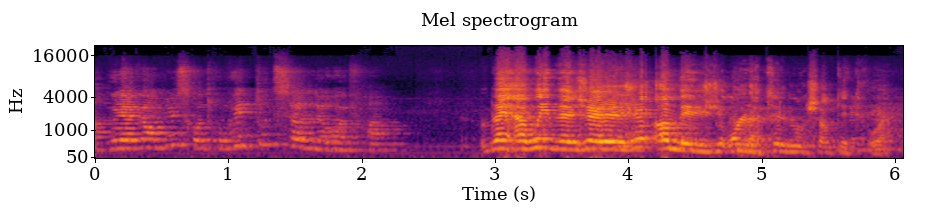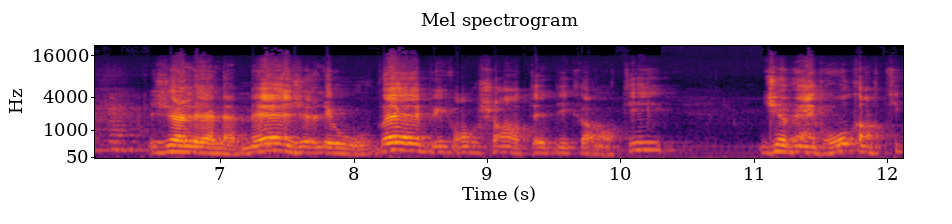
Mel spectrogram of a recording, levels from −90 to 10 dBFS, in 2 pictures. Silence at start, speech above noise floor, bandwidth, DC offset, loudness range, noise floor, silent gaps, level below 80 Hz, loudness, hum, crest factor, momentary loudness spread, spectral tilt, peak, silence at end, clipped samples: 0 s; 32 dB; over 20 kHz; under 0.1%; 10 LU; -48 dBFS; none; -52 dBFS; -13 LUFS; none; 16 dB; 19 LU; -1.5 dB/octave; 0 dBFS; 0 s; under 0.1%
